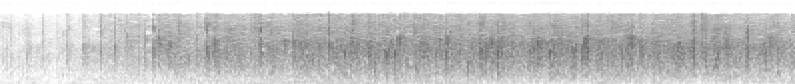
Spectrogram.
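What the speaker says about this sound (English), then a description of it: "could have heard that applause" A crowd breaks into applause after a Harvey Dent campaign speech, starting thin and quickly swelling into steady, dense clapping that holds at full strength to the end.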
